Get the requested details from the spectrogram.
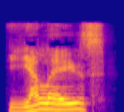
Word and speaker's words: Jelle: So what the MarbleLympics is it is a series of videos on a YouTube channel called, I believe it's Yelle's Marble Runs. Yelle is J-E-L-L-E apostrophe S. – Okay. – But I looked up the pronunciation, and that's as best as I could find what it is.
